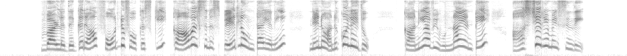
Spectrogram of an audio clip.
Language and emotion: Telugu, surprised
